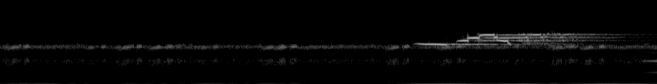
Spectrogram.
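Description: Ambient synthesizer music: a fluttering, trilling texture, then a quick rising run of bright held notes about four seconds in.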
